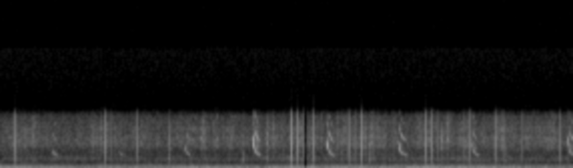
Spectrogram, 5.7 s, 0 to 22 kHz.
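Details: Ospreys mating at their nest at Rutland on 21 March 2021; the female gets no fish first. Short, high, down-slurred chirps repeat about every half second over loud rumbling wind and sharp clicks.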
